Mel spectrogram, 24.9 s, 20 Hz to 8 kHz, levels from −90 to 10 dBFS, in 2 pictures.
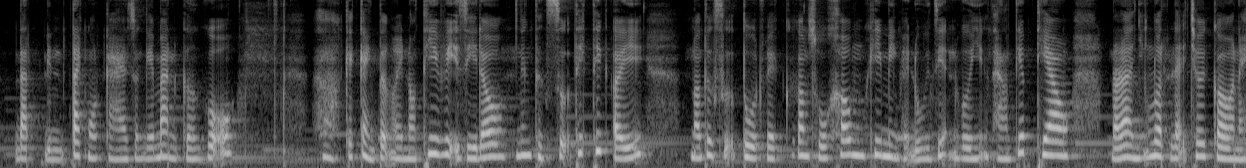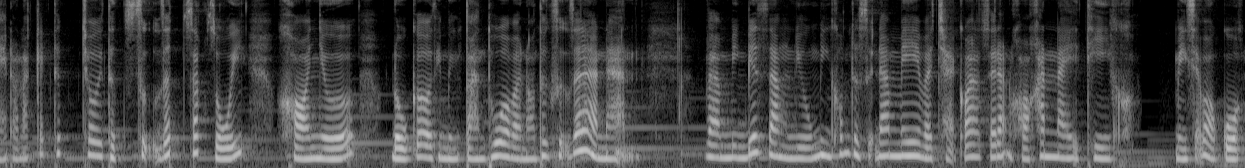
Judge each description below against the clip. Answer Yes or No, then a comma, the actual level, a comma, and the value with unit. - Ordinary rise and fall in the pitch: Yes, average, 4.0 semitones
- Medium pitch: No, high, 215 Hz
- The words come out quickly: No, average, 240 wpm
